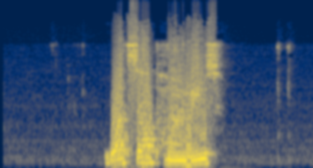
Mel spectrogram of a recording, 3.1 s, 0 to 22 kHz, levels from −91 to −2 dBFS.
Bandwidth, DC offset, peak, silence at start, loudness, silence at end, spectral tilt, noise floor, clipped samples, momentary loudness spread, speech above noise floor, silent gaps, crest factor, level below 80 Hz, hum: over 20 kHz; under 0.1%; 0 dBFS; 1.05 s; -6 LUFS; 0.95 s; -3.5 dB/octave; -51 dBFS; 0.5%; 7 LU; 46 dB; none; 10 dB; -34 dBFS; none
